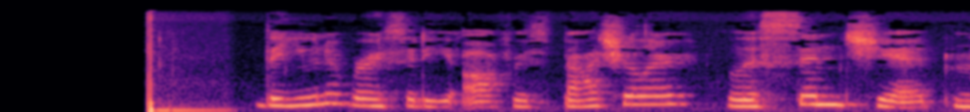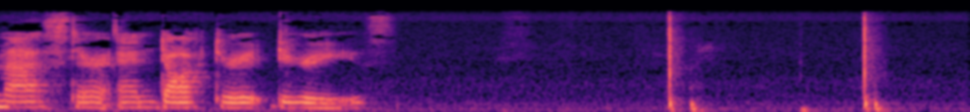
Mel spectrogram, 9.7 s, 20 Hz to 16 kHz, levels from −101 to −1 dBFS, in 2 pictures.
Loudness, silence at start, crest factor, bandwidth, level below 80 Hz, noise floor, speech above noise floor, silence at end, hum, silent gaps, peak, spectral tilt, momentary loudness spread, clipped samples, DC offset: -26 LUFS; 0.75 s; 26 dB; 11.5 kHz; -44 dBFS; -61 dBFS; 35 dB; 0.4 s; none; none; 0 dBFS; -4 dB/octave; 12 LU; under 0.1%; under 0.1%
